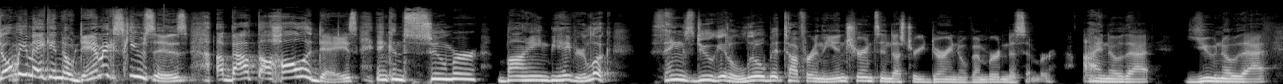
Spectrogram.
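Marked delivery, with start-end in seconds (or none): 0.0-5.9 pumped-up, very high-pitched, amped-up voice. Saying it again after being told it was too quiet: amped up. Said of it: "Can we amp it up?".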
